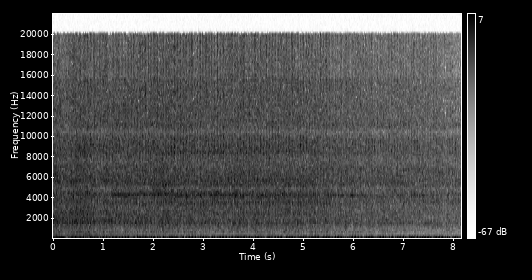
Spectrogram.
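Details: Nissan Silvia S15 at idle after full respray with engine removed and refitted, ran perfectly before: deep uneven loping beat about four pulses a second, wavering; rough idle, cause unknown.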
